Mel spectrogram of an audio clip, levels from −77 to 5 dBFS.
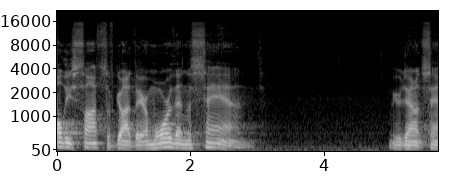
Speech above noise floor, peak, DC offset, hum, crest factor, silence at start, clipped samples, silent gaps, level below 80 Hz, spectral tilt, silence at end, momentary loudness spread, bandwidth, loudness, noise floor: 35 dB; 0 dBFS; under 0.1%; none; 20 dB; 0 s; under 0.1%; none; -54 dBFS; -6.5 dB/octave; 0 s; 12 LU; 16 kHz; -20 LUFS; -54 dBFS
